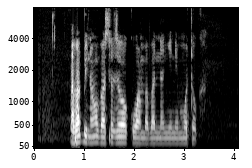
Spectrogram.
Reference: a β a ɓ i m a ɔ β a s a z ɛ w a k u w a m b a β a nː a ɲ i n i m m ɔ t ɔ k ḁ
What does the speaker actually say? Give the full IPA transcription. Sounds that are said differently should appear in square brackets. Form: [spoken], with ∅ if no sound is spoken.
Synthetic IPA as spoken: a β a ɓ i [n] a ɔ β a s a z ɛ w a k u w a m b a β a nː a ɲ i n i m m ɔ t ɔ k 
